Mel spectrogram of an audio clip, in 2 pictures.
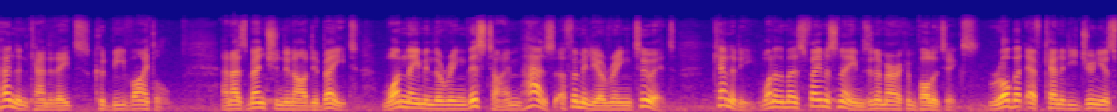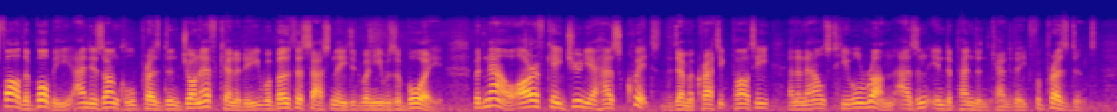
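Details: Adult male narrator; normal speech.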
